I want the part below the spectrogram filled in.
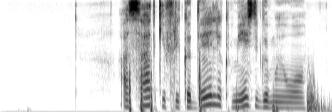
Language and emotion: Russian, neutral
